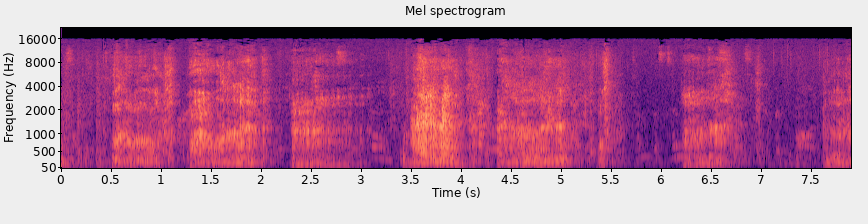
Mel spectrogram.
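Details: A pet mini dachshund wrestling with a Rhodesian/Aussie mix dog in play: loud, raspy growls and snarls in uneven bursts with short pauses, a human voice faintly mixed in.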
